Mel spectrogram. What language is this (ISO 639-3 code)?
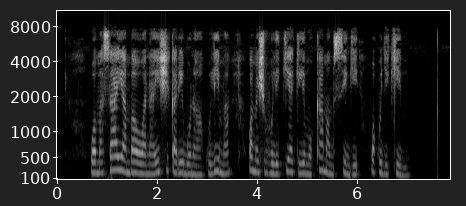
swa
